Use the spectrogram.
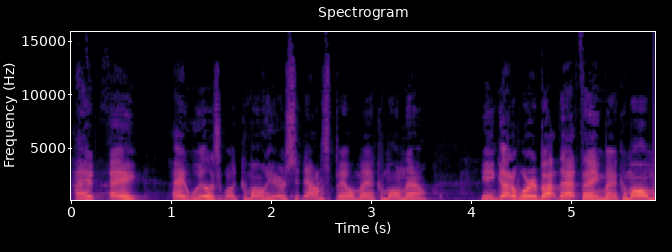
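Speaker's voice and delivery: high, folksy Southern farmer voice; Southern accent. Acted. Farmer inviting the farm boy home, Southern accent. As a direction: coax him along in a put-on Southern accent. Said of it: "'cause she's from the South".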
